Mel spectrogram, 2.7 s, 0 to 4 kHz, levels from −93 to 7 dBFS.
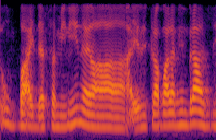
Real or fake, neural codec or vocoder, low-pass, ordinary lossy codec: fake; vocoder, 22.05 kHz, 80 mel bands, HiFi-GAN; 3.6 kHz; none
